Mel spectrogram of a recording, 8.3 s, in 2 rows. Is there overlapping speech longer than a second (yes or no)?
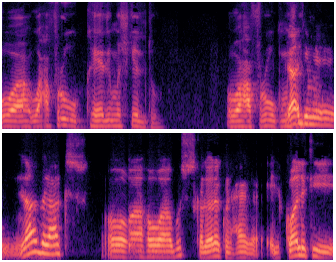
no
